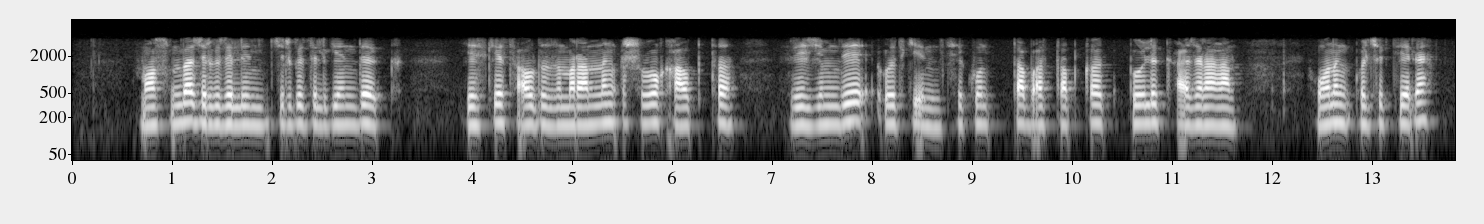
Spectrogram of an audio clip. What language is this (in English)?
Kazakh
